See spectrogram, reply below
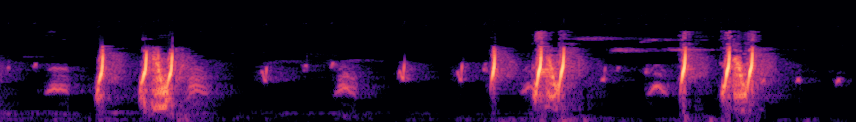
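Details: Quail with loud three-part calls, a short note then a rapid pair, given three times, with soft faint chirps scattered between the phrases.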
